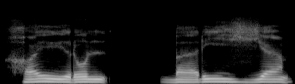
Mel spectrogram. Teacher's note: یہاں پر یا کے اوپر شد ہے، یا کو تھوڑا سا دبا کر پڑھیں گے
